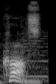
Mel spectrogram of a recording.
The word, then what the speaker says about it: Aygo X: these days oh and that X is actually pronounced cross despite not being written out in full like on the back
